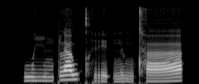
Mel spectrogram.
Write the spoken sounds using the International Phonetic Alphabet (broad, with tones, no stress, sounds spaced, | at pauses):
w iː˧ m p l a˥˩ w kʰ r e˨˩ ʔ n ɯ˨˩ ŋ tʰ aː˦˥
